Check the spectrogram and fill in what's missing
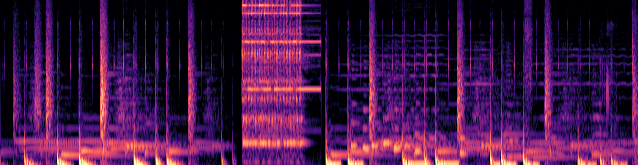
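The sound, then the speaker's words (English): A telephone rings loudly, a bouncy electronic melody of repeating tones broken in the middle by about a second of dense, shrill bell-like trilling, with no voices. “I immediately received a phone call from my friend.”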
